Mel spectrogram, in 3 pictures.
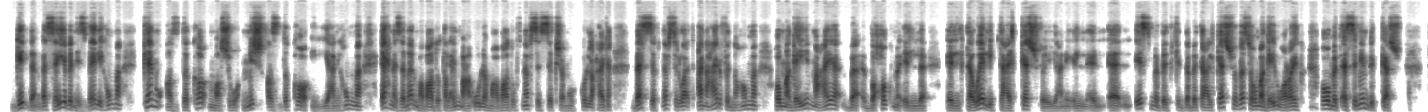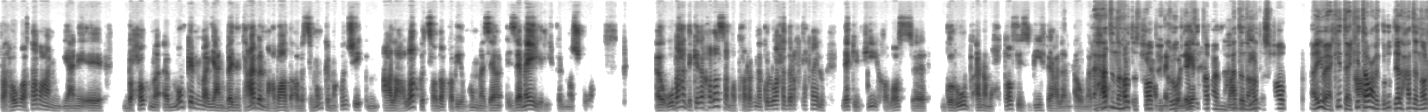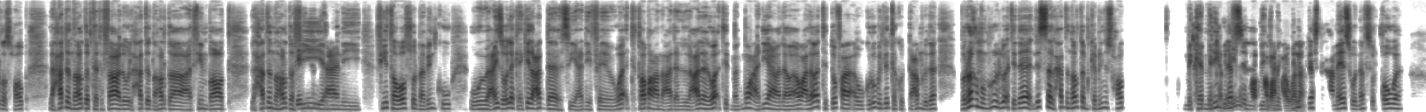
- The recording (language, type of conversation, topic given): Arabic, podcast, احكيلي عن أول مرة حسّيت إنك بتنتمي لمجموعة؟
- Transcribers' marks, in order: in English: "السِكشَن"; tapping; in English: "جروب"; in English: "الجروب"; in English: "الجروب"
